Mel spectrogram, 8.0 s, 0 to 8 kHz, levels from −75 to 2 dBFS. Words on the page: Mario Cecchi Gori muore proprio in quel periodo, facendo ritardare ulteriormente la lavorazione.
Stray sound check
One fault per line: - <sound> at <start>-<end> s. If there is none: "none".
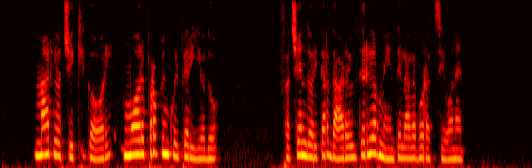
none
